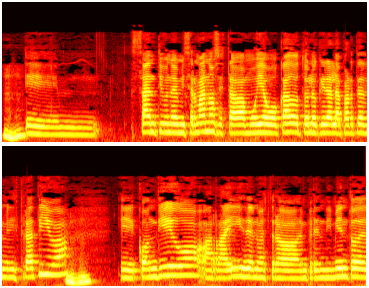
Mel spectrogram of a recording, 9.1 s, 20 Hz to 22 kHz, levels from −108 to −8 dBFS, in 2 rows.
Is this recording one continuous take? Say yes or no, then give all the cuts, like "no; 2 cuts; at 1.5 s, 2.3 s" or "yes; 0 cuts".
yes; 0 cuts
